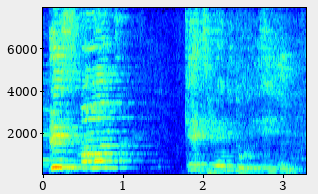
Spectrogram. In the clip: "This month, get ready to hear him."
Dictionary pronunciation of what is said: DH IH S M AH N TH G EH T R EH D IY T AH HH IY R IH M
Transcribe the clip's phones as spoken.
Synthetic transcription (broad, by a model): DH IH S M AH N T G EH T R EH D IY T AH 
